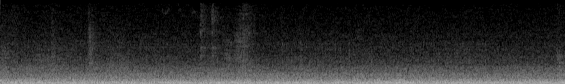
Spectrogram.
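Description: Steady low mechanical hum with an even hiss over it, unchanging throughout, as from a kitchen fan or motor running.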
